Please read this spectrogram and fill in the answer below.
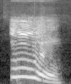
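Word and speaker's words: Iesu: berdasar kepada bahasa Yunani di situ dibunyi iye iye bukan Ye bukan juga je terbacanya bukan jisas dan bukan Yesus bukan tapi iye Oleh sebab itu huruf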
